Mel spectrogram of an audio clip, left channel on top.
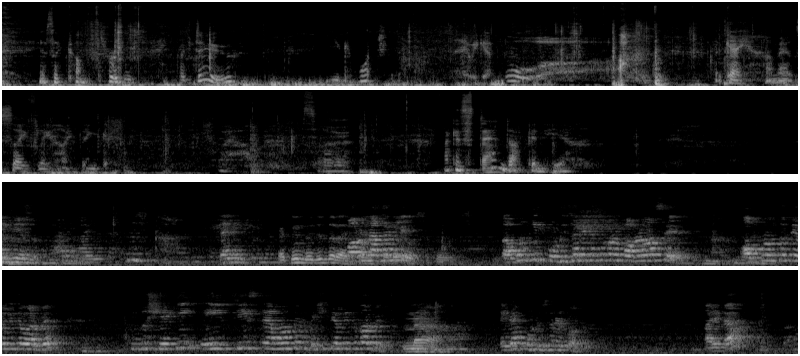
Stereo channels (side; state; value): both; different; correlation 0.00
